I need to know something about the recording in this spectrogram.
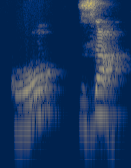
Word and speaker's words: коза: скільки складів Так звісно коза А скажіть який склад в цьому слові є наголошення на якій я більше голосніше вимовляю ко за більше наголосом так правильно на другий склад і ось ви бачите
